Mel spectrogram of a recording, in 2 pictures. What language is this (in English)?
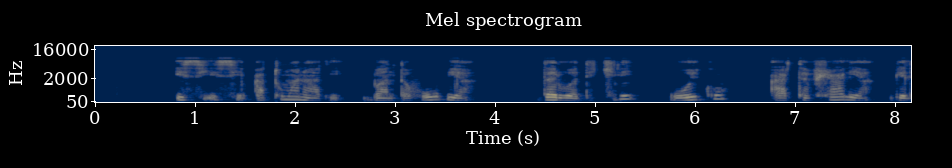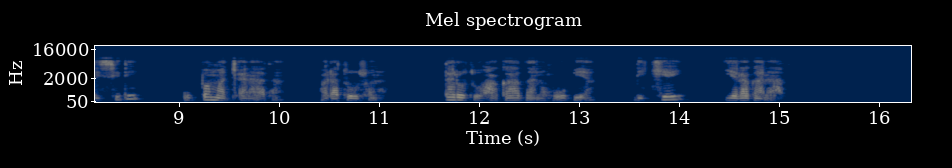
Wolaytta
